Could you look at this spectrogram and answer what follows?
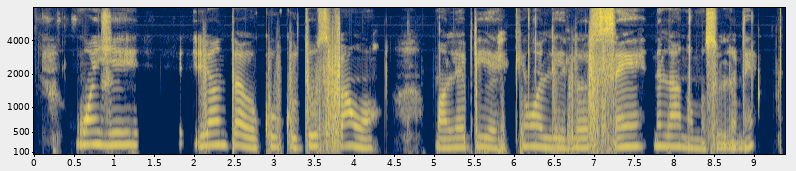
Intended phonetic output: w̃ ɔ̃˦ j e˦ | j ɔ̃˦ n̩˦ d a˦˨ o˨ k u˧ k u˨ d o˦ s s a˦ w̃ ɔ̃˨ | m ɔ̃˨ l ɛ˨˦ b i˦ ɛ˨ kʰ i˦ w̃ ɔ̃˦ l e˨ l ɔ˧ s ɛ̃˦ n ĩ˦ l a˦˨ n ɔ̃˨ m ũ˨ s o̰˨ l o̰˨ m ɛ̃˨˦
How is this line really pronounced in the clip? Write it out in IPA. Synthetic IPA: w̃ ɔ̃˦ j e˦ | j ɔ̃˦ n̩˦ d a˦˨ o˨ k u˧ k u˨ d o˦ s f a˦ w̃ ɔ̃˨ | m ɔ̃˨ l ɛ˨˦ b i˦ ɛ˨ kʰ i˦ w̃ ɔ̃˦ l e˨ l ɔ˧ s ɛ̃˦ n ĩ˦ l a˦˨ n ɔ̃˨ m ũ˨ s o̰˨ l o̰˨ m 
